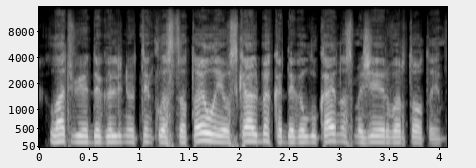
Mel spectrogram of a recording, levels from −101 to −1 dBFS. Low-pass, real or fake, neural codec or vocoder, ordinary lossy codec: 14.4 kHz; real; none; AAC, 64 kbps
